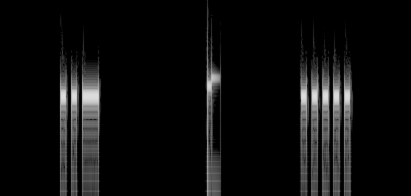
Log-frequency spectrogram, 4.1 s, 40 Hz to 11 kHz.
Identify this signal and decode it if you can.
Morse code, heard as a keyed tone, about 22 wpm, 700 Hz. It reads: U 5
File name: Single-Letter-Number-22wpm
